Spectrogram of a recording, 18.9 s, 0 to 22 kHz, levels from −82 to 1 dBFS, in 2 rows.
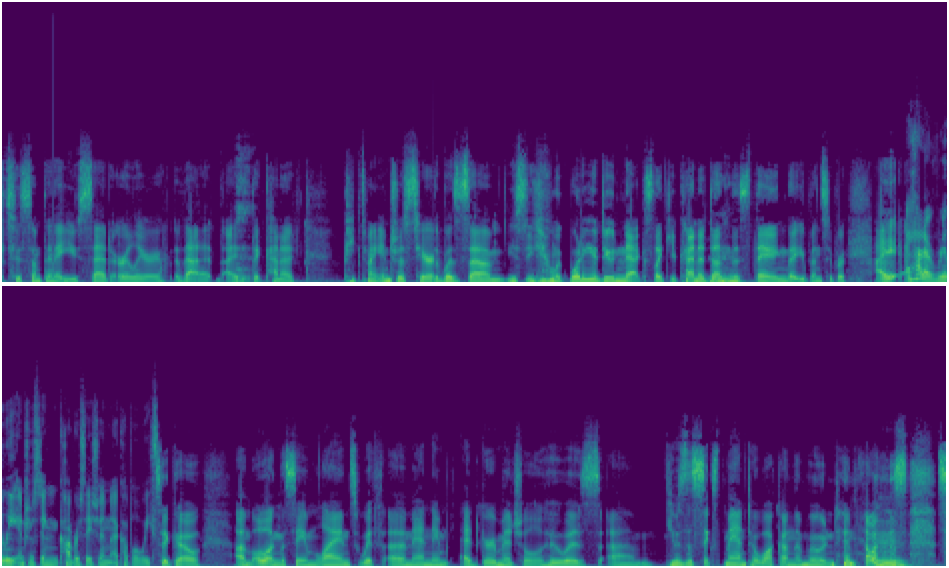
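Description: At 0.51 s, just before "that you said earlier", and again at 2.09 s, the speech jumps ahead by about 40 ms with no gap. These are likely dropped buffers (overrun), where unread samples were overwritten. At 4.31 s, between "of piqued my interest" and "was um you see", a larger jump of roughly 150 ms clips the flow.

From 9.05 to 10.99 s, after "you've been super I", a section plays at the wrong speed, running 1.37 times fast and about five semitones high, until "ago um along the". The likely cause is playback against a mismatched clock.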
